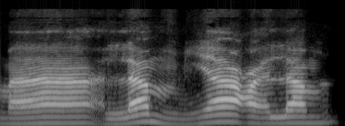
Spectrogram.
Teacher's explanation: এখানে মিম সাকিনের পরে ইয়া এসছে, তাই গুন্না হবে না।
